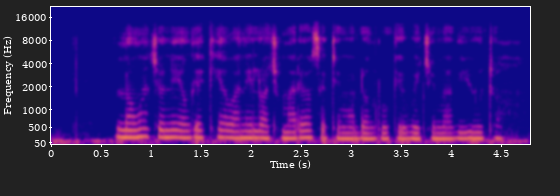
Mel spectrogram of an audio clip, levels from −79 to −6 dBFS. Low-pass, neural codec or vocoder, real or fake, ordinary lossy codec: 14.4 kHz; codec, 44.1 kHz, 7.8 kbps, DAC; fake; AAC, 96 kbps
